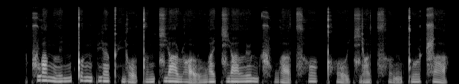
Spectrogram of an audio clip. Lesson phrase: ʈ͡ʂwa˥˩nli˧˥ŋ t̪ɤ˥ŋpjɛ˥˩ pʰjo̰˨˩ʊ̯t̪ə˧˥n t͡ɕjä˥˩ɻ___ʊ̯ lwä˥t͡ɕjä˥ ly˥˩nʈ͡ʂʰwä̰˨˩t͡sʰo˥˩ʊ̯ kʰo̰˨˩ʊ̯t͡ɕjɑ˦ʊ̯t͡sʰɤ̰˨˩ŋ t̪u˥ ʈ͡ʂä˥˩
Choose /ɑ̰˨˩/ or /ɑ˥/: ɑ̰˨˩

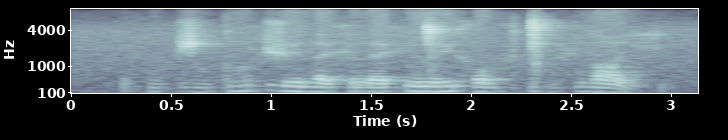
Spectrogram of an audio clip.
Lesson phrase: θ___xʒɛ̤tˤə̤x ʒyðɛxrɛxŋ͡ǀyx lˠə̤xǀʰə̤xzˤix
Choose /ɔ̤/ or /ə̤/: ɔ̤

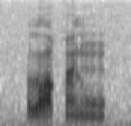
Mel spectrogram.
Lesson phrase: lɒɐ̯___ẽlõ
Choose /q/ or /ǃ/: q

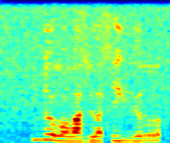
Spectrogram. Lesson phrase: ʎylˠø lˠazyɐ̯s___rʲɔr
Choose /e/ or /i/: i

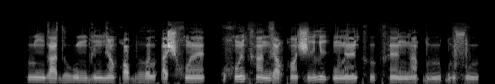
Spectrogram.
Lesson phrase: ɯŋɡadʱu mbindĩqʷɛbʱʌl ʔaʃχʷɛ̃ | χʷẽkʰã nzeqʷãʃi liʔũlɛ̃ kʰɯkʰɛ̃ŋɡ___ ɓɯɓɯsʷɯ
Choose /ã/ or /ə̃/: ã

